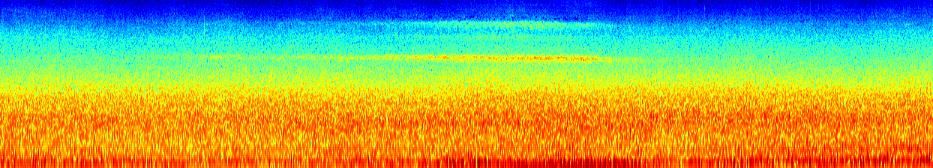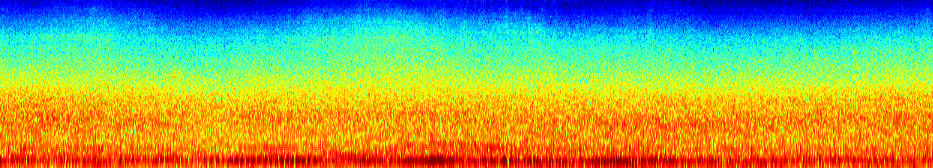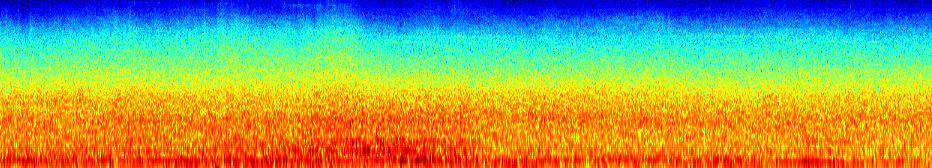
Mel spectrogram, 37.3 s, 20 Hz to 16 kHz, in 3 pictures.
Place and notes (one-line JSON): {"title": "Tehran Province, Tehran, Dead End, Iran - Traffic", "date": "2013-07-29 00:39:00", "latitude": "35.73", "longitude": "51.42", "altitude": "1314", "timezone": "Asia/Tehran"}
